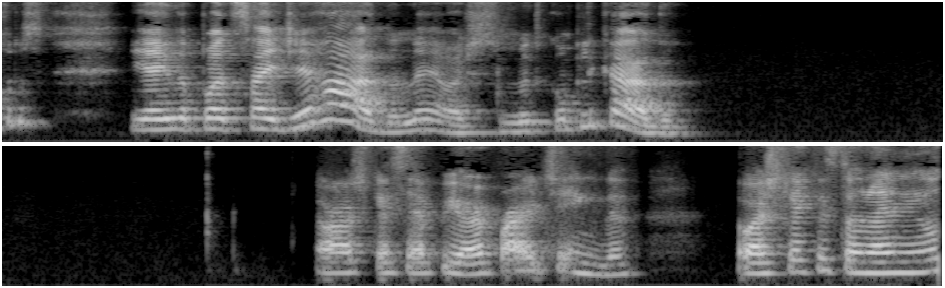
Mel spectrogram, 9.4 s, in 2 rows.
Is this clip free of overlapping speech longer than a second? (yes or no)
yes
